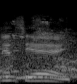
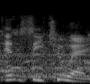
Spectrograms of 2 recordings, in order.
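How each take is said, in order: First: Each letter A is said separately. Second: The double A is said as 'two A'. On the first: "instead of saying N C A A" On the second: "I'm famous for saying N C two A"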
